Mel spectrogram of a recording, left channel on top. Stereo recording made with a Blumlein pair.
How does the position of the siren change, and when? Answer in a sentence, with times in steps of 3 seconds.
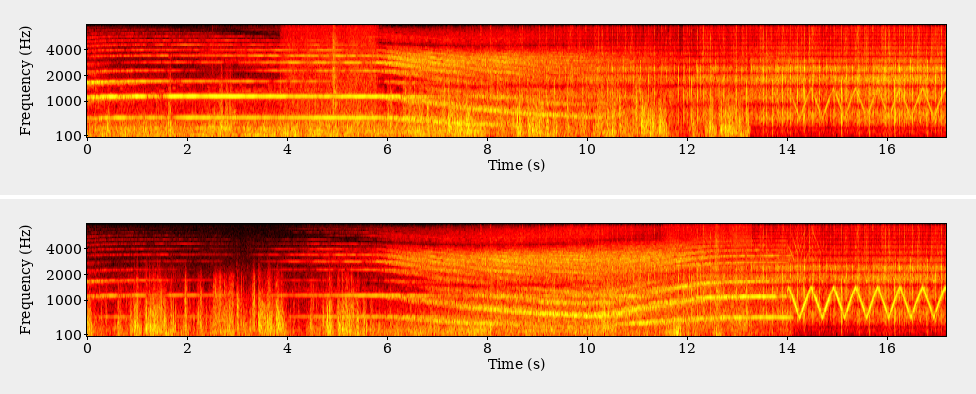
In this clip you hear the siren on the left from 0 s, in the centre from 6 s and on the right from 9 s.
